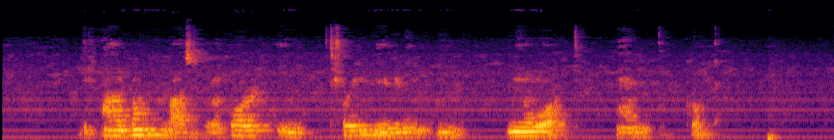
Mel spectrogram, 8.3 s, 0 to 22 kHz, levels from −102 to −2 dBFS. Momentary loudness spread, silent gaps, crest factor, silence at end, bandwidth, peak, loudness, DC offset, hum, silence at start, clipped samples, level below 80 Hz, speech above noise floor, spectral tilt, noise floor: 19 LU; none; 18 dB; 0.55 s; 8 kHz; -4 dBFS; -21 LUFS; under 0.1%; none; 0.8 s; under 0.1%; -46 dBFS; 32 dB; -8 dB/octave; -53 dBFS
